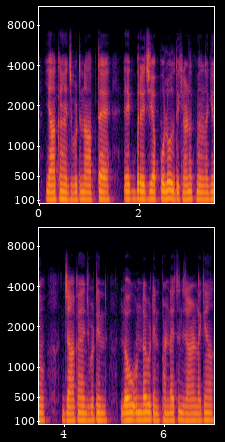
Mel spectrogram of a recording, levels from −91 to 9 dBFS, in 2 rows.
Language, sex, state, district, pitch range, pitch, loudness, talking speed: Hindi, male, Uttarakhand, Uttarkashi, 120-125 Hz, 120 Hz, -17 LUFS, 195 wpm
